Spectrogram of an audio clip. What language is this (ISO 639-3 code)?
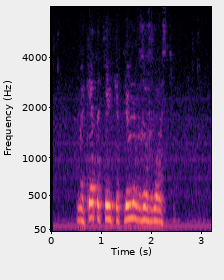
ukr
